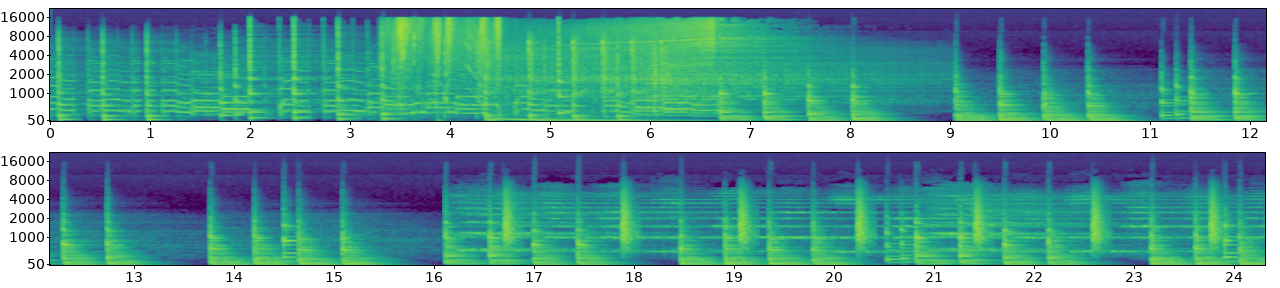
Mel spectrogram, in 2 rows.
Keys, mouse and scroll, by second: 0.8 click, 10.6 click, 11.0 Left, 12.0 Left, 12.0 click, 12.3 space.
